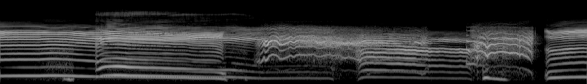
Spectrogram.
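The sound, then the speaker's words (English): A shrill, ear-piercing scream from an opened golden egg wails on and on in harsh, warbling bursts, loud and strained with a wavering pitch, with no talking over it. “It's a scream. It's a horrible, ear-piercing scream.”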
